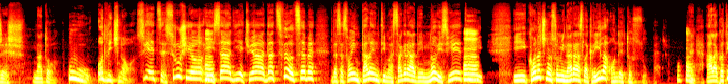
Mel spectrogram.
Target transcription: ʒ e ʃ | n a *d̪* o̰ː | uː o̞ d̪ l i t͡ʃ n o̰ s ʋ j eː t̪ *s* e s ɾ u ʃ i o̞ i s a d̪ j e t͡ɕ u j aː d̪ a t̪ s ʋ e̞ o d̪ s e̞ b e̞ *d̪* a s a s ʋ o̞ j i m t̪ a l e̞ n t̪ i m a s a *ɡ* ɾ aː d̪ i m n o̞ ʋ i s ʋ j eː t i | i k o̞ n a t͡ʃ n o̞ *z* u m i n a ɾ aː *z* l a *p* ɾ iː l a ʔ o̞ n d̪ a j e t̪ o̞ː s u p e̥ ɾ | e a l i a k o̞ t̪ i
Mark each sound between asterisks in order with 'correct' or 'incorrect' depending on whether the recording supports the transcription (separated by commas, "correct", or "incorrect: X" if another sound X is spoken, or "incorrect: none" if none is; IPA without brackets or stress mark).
incorrect: t̪, correct, correct, correct, incorrect: s, incorrect: s, incorrect: k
